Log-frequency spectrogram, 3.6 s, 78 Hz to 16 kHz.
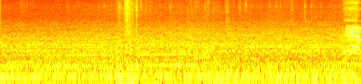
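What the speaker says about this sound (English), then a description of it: "driving the 996 GT2" A Porsche 996 GT2 drives along, its engine a loud, steady low drone heard from inside the car, with a brief whoosh partway through.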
